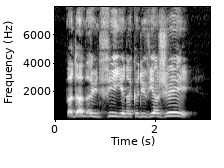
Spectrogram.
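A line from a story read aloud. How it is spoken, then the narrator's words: Shouted. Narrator (French): cria Françoise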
